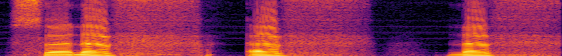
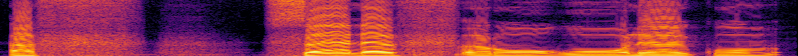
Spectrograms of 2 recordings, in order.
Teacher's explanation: Pada lafal bacaan sanafrugu, fa-nya kita alirkan nafasnya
